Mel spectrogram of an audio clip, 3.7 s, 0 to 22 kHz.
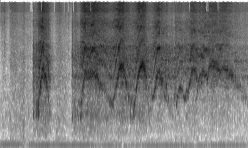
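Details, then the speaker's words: Redcat Volcano 16 mini monster truck after brushless conversion, non-adjustable mesh: high-pitched squeal rising and falling with each throttle burst over faint motor hum; poor pinion-to-spur gear mesh, gears not damaged. "the first thing that's immediately apparent is the gear mesh is still not perfect so it's it absolutely screams like and it's not in a good way it's a very unpleasant almost like high-pitched squeak like squeaking noise"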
